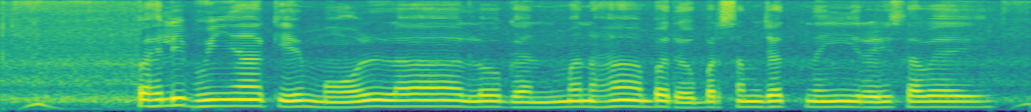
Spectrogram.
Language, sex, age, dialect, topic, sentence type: Chhattisgarhi, male, 18-24, Eastern, banking, statement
